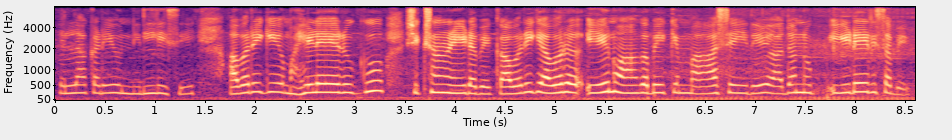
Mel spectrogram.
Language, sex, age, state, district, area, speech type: Kannada, female, 18-30, Karnataka, Dakshina Kannada, rural, spontaneous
